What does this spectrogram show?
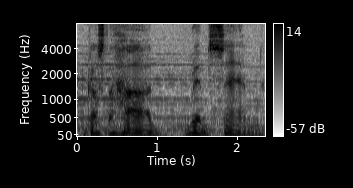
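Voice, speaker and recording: An actor playing a weary, sardonic amateur investigator in a radio mystery, narrating and questioning in a dry, wry way. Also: male voice, rumbling low, slow pace, over music. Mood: brooding, bleak. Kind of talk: radio mystery drama acting and noir narration.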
